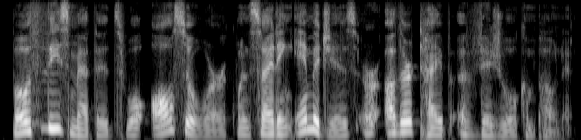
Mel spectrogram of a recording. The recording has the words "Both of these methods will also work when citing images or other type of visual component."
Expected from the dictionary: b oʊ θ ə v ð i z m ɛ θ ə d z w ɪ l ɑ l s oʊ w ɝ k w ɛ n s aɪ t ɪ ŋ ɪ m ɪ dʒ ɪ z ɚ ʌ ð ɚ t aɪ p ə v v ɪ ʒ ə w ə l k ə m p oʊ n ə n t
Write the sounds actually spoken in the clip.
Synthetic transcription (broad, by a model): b oʊ θ ə v ð i z m ɛ θ ə d z w ɪ l ɑ l s oʊ w ɝ k w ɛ n s aɪ t ɪ ŋ ɪ m ɪ dʒ ɪ z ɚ ʌ ð ɚ t aɪ p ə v v ɪ ʒ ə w l k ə m p oʊ n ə n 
